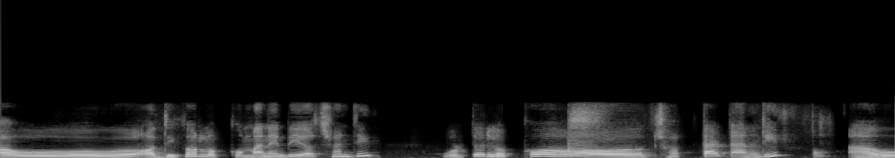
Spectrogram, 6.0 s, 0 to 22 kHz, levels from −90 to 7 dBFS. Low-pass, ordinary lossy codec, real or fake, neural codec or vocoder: none; none; fake; codec, 16 kHz, 1 kbps, X-Codec, HuBERT features, trained on balanced general audio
